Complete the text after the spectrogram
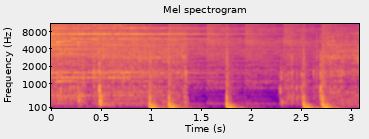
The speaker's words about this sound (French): Ah, c'est moi qui ai oublié d'éteindre mon téléphone ou bien ? Ah, c'est peut-être dans le morceau en fait.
